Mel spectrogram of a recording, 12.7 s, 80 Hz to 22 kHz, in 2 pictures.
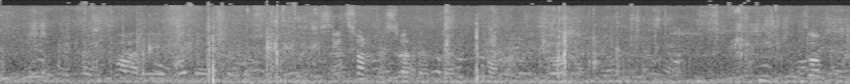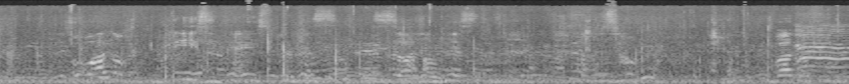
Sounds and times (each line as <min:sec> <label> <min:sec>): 0:00.0 tourists 0:12.7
